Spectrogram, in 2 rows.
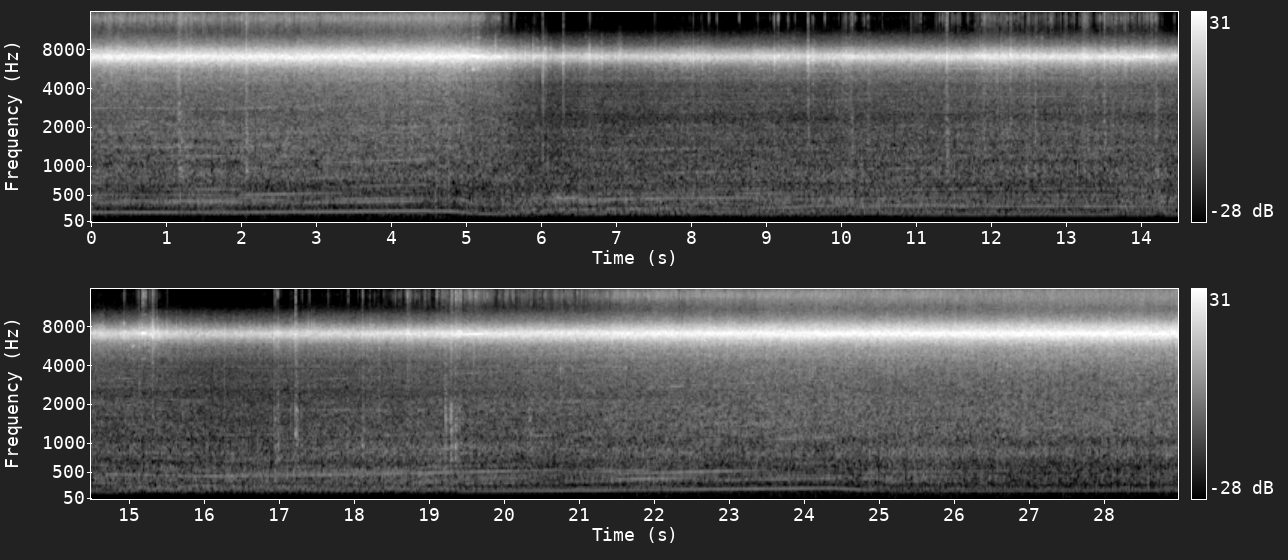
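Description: Toyota MR2 Spyder's mid-mounted four-cylinder engine heard from inside the cabin on track. The engine note drops about five seconds in as the car slows for a corner, then climbs steadily under acceleration and falls again near the end with an upshift. A steady high-pitched hiss runs under it.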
